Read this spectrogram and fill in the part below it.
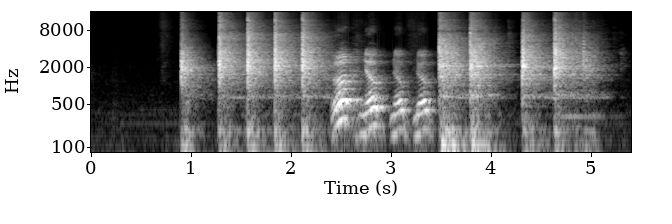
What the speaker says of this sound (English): Hammer time!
